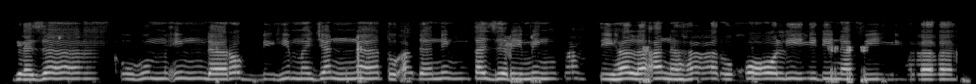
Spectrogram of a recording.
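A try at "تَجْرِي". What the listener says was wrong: Tajri, ri-nya 2 harokat.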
